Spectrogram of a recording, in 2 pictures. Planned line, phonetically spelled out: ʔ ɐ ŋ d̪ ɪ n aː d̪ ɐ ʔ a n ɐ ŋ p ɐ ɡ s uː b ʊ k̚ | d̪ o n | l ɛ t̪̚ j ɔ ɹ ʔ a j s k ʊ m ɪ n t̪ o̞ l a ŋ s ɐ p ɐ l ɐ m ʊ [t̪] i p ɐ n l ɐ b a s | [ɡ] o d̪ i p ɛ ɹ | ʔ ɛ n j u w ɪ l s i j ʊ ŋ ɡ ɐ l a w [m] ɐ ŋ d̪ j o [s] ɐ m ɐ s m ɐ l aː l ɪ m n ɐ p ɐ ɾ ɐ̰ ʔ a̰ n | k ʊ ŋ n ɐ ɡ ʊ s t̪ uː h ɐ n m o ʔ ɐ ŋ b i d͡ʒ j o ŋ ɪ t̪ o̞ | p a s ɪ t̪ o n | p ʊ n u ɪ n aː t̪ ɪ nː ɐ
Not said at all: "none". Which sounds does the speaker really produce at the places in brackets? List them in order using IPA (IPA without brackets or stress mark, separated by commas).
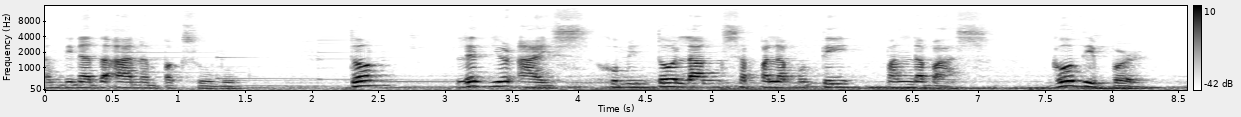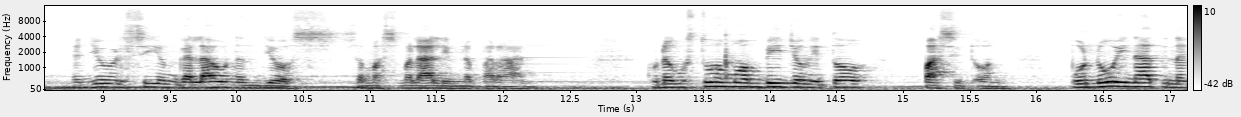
t̪, ɡ, n, sː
